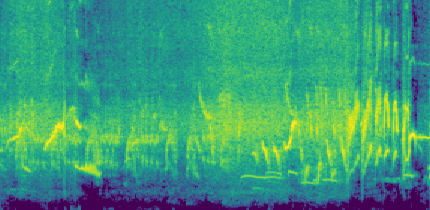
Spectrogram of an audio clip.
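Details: Loud White-rumped shama song packed with varied fill-in phrases. There are high thin whistles, buzzy rattling bursts and quick chirps in tight succession, and the notes grow rapid and choppy toward the end.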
